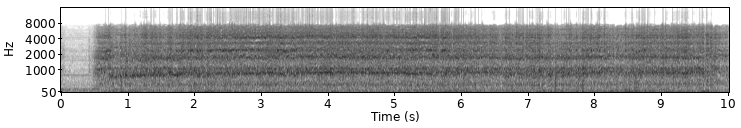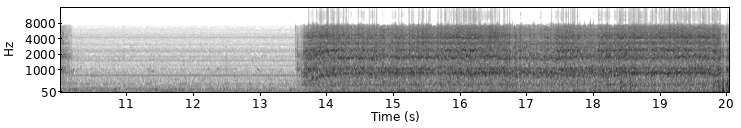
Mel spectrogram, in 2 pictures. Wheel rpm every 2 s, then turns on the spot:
140, 220, 230, 220, 200, 0, 30, 220, 220, 210.
none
